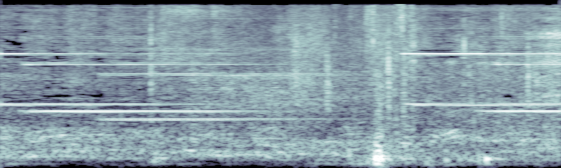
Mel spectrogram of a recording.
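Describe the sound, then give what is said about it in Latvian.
A steady electric bell rings continuously in the chamber of the Saeima, Latvia's parliament, before a vote, its sustained tone filling the whole stretch with faint murmuring and a couple of soft knocks in the background. “Lūdzu zvanu.”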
